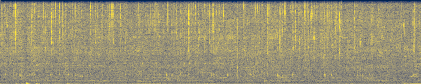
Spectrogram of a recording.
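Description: Liquid seaweed-and-fish-emulsion plant food being poured from a plastic bottle into its cap, faintly.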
